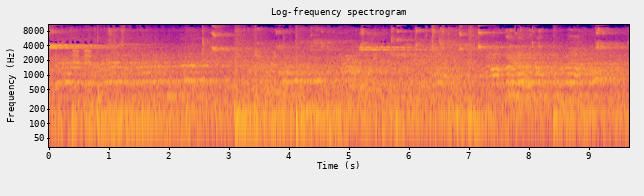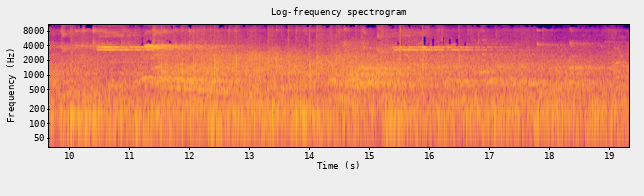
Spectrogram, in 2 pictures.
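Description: Volleyball being served, hit and bounced on a hard gym court, with many short impacts amid the chatter of players and spectators in a large echoing hall. Several short high-pitched squeaks come at intervals.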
